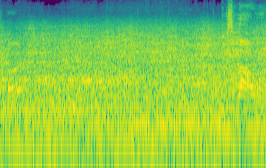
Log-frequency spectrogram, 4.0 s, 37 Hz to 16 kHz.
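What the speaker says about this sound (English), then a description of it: "after this plane passes by" A large Boeing 747 roars overhead, producing a loud, continuous broadband rumble that fills the whole stretch and swells slightly near the end.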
